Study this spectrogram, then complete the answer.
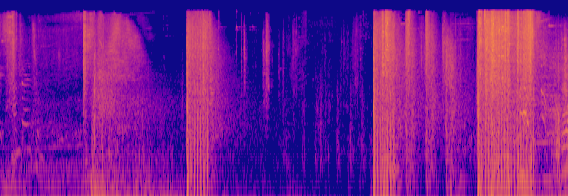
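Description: Video game gunfire in several loud, sharp automatic bursts separated by quieter stretches of lingering echo and movement, with players talking between shots.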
